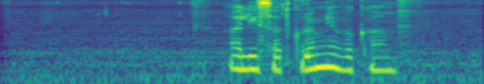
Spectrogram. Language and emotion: Russian, neutral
